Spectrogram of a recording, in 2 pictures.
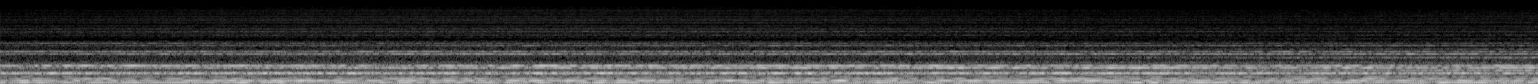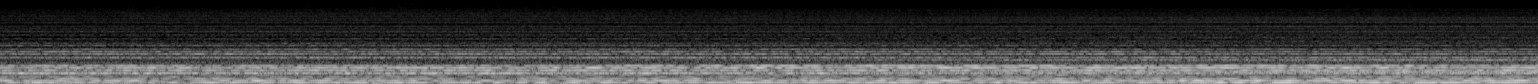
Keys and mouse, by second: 1.7-2.1 drag, 3.5-7.4 drag, 8.9 e, 10.1-14.5 drag, 15.9-17.1 drag, 18.3 ctrl+b, 23.2 click, 25.6 e, 29.5 click, 29.7-30.7 drag.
